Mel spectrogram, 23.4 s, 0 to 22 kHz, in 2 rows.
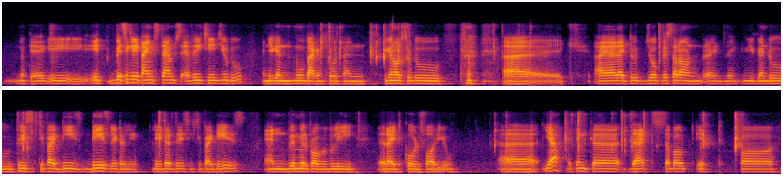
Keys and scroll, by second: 4.7-8.1 typing, 9.6 5, 11.8 d, 13.9 Return, 18.8 typing, 19.9 ctrl+j, 20.1 ctrl+h, 20.8 ctrl+j, 20.9-21.6 typing, 22.5 ctrl+f.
